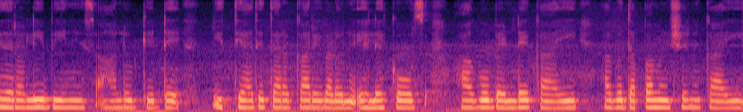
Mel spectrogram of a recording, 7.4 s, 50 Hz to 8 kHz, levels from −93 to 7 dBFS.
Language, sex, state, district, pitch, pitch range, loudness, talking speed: Kannada, female, Karnataka, Raichur, 185 Hz, 180-190 Hz, -15 LUFS, 95 wpm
